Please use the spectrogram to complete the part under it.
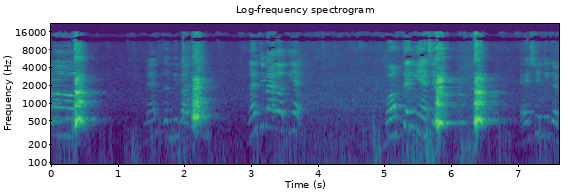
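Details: Pet Labrador Max barks at home in Delhi, reacting to the scent of a dog in the street below. Single loud barks land a couple of seconds apart, with a final close pair, while a woman talks and scolds him.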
